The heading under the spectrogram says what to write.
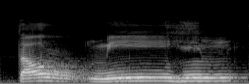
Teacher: یہاں میم کو ہم کھینچیں گے کیونکہ اس کے بعد حروف مدہ میں سے یا آ گئی اور یا ساکن ہے، یا ساکن سے پہلے میم کے نیچے زیر ہے۔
